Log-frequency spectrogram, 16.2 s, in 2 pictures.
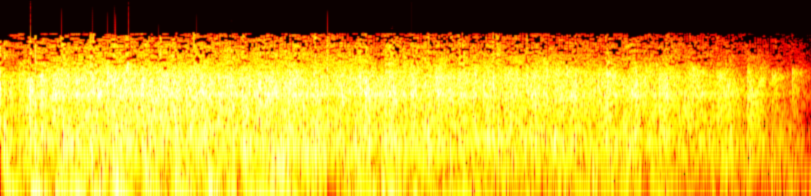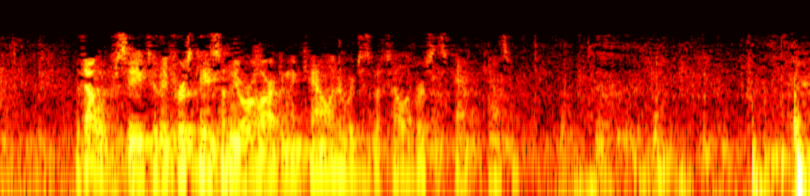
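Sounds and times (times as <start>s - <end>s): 
applause in a courtroom: 0.0s - 8.2s
speech: 9.2s - 15.2s.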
